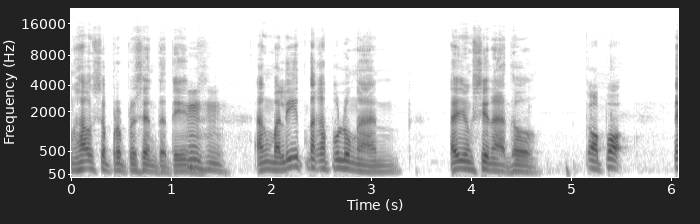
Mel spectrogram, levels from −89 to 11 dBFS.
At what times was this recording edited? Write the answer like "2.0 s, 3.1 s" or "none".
none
